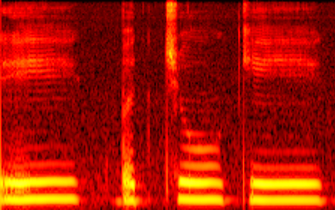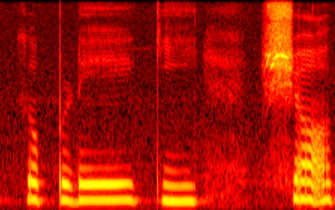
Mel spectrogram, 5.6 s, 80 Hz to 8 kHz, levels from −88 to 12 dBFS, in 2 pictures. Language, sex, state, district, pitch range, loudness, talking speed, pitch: Hindi, female, Madhya Pradesh, Umaria, 220-235 Hz, -16 LUFS, 75 wpm, 225 Hz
